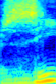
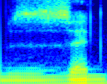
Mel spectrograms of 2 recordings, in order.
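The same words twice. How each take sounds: First: The letter is said as zee. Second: The letter is said as zed.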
